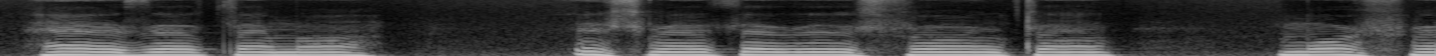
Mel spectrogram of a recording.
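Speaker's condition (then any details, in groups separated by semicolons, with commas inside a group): ALS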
